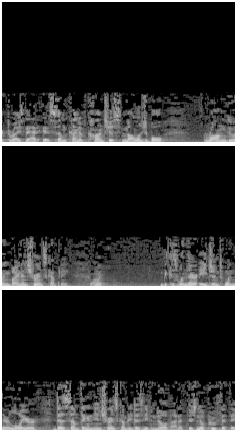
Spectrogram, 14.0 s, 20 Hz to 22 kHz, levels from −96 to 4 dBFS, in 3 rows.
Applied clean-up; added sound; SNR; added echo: none; none; none; none.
